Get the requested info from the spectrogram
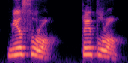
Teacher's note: मिस्र की रा पर जबर है और इसको पुर पढ़ना बेहतर है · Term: मोटा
